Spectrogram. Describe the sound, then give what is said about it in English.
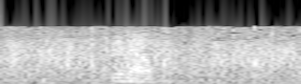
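Applause from an audience at a technology policy discussion, a steady, muffled patter of clapping holding at an even level throughout. “I think the man deserves a round of applause for being just,”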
